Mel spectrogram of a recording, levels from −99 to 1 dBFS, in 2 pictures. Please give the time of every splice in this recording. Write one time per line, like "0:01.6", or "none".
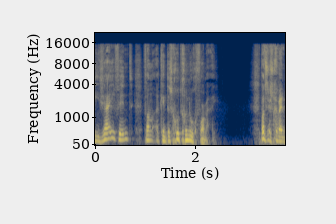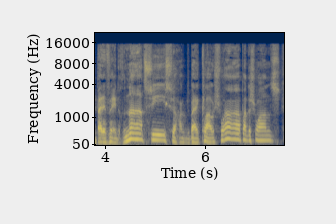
none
